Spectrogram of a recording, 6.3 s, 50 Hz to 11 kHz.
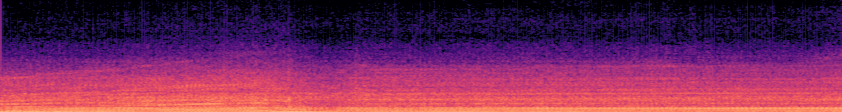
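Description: Yamaha Ténéré 700's parallel-twin engine pulling up through the revs under acceleration. About two seconds in the pitch drops at an upshift, then the engine runs steadily at a constant cruising speed.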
